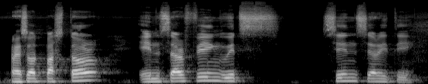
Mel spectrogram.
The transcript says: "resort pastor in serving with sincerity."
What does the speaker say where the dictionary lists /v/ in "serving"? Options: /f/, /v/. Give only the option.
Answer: /f/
